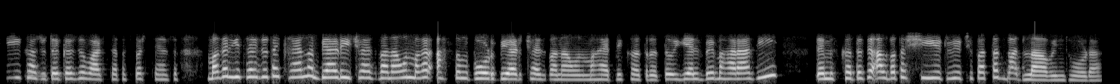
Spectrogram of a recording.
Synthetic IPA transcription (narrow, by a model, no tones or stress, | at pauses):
ʈʰiːkʰasut̪ojkɐɾzoʋaːʈsepɐspʲɐʈseːsʰɨmɐɡɐɾjit̪ʰɐɾizʲut̪aːjʲkʰajalnɐbʲjaːɽit͡ʃʰaːjzbɐnaːʋunmɐɡɐɾɐsɨlboːɖbʲaːɽt͡ʃʰaːjzbɐnaːʋunmɐɦaːjt̪nikʰət̪ɾɨt̪ɨjelʲbemɐɦaːɾaːzi | t̪emiskʰət̪ɾt͡sɨɐlbɐt̪ːaʃiːʈʋiːʈt͡ʃʰipɐt̪ːɐt̪̚bɐd̪laːʋɨnʲt̪ʰoːɽa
